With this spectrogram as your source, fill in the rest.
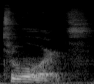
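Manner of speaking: "towards" pronounced too-WARDS; imitated pronunciation. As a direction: copy "towards" with a full oo. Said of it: "See if she said".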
